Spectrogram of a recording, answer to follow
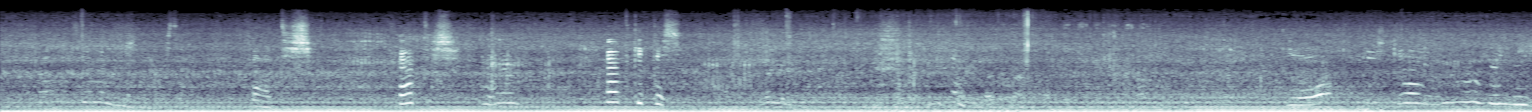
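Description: Tabby cat purring loudly right at the microphone while being stroked: a steady low rumble that breaks briefly every few seconds, with a few short rising calls over it.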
